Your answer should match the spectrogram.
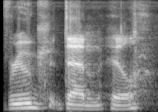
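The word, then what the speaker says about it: Rugdenhill: Like if you want to learn how to pronounce my last name, put like a comma after the G, and then after the N. Rug Den Hill.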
